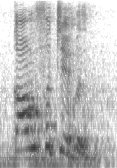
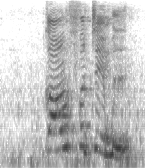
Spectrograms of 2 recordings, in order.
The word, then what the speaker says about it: comfortable: No, ये word comfortable नहीं है, it's comfortable. Comfortable. देखिए FOR, जो फोर की जो प्रोनाउंसिएशन है वो फ है जस्ट, आप नीचे वाइट कलर से देख भी सकते हैं, it's comfortable. Comfortable.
